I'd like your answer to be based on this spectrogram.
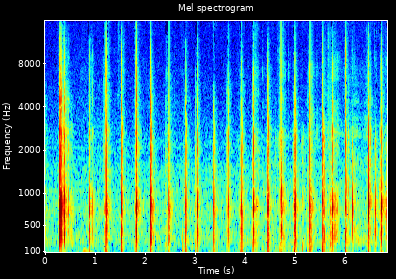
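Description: A small, hollow, purple printed cardboard box is held close to the microphone and tapped with fingernails. About 24 sharp, dry taps come in a steady irregular rhythm, each with a hollow knock near 780 Hz that dies away almost instantly.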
